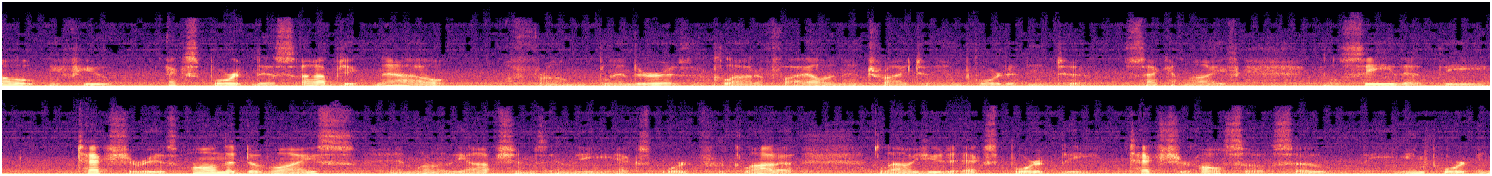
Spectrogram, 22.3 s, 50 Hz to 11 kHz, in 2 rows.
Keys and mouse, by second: 6.4-7.7 middle drag.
